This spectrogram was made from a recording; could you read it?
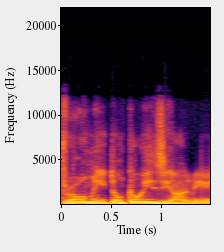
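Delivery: play-acted old man's voice, high, insistent, demanding yell. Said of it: "he was yelling at the guy".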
